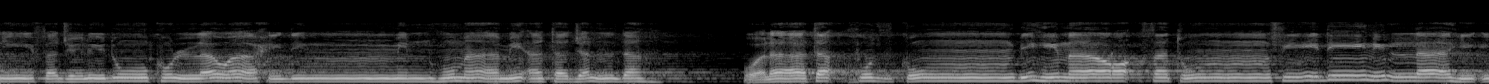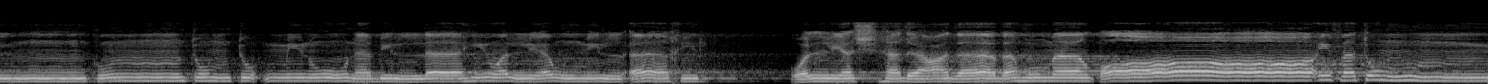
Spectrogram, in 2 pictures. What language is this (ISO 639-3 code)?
ara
